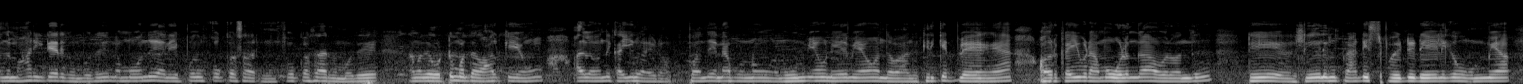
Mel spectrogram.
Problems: constant background noise, low volume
